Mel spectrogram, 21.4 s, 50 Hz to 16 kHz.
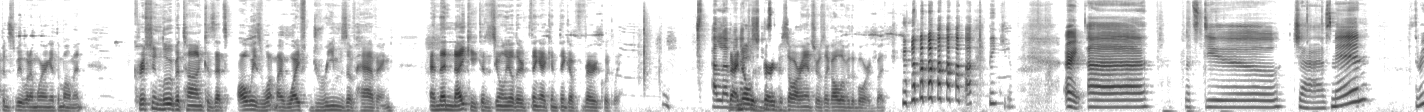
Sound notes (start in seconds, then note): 14.1 laughs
